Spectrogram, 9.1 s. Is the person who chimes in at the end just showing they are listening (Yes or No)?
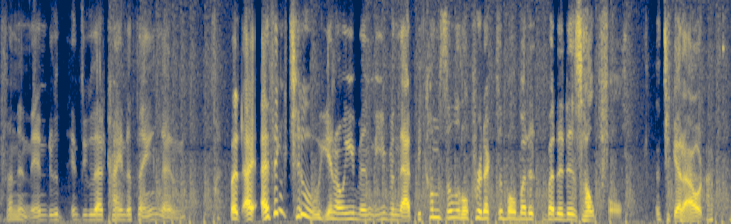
No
